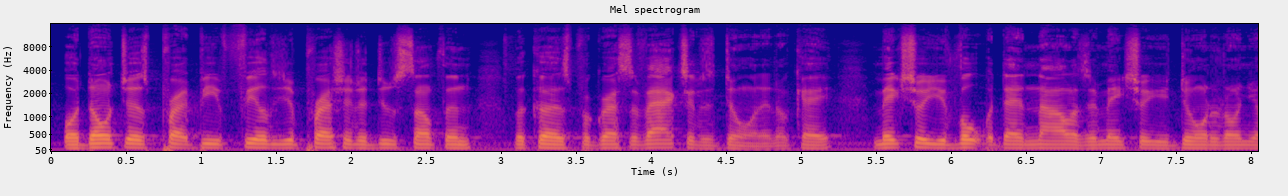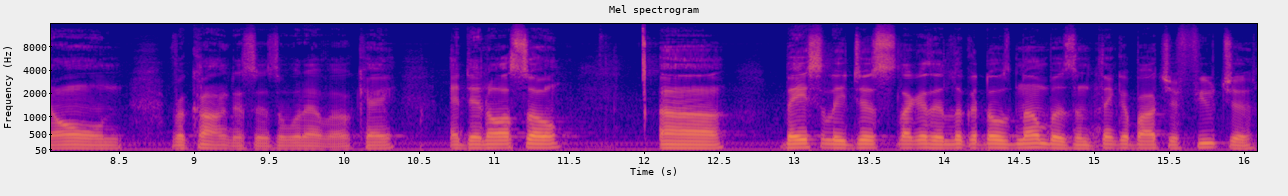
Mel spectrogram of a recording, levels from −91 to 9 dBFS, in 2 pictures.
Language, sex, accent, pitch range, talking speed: English, male, American, 90-110 Hz, 210 wpm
